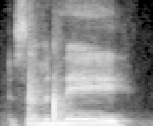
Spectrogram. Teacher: my tion ending is just my sh sound with a syllabic n so very little vowel there at all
